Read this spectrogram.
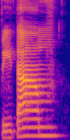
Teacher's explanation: आणि त्यावर अनुस्वार कसा उच्चारण पिताम म्हणजे अनुस्वाराचा उच्चार अर्धा म अर्धा म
